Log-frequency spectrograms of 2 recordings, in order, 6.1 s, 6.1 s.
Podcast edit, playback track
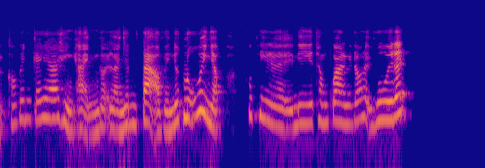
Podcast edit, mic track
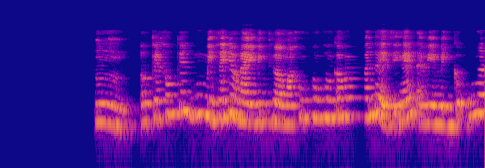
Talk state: user only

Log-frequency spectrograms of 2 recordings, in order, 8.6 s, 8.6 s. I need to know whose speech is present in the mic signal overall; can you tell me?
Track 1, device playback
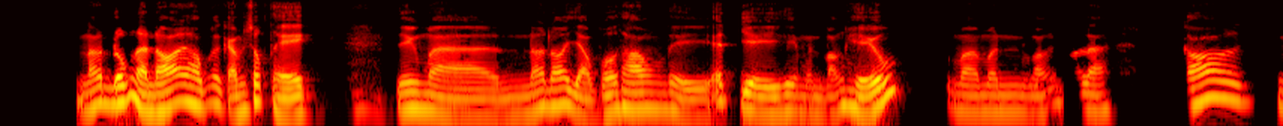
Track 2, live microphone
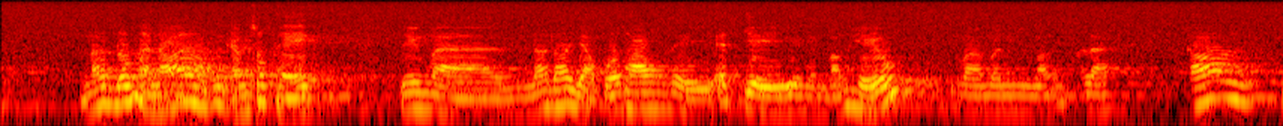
echo only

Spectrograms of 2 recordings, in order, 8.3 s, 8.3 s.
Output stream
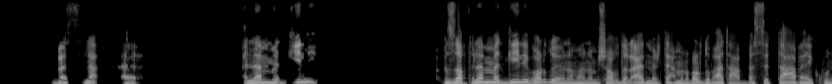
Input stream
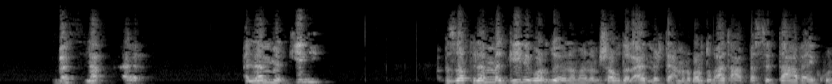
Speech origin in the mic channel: echo only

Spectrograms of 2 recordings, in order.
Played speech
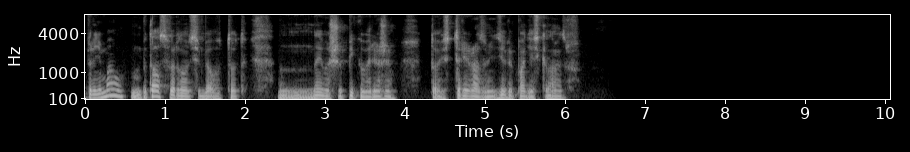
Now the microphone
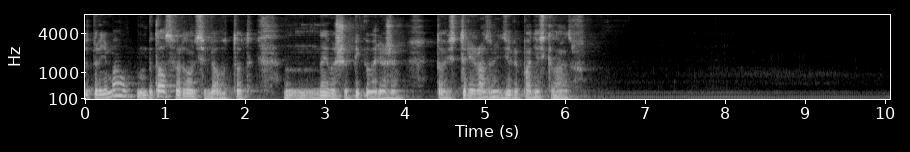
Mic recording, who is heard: echo only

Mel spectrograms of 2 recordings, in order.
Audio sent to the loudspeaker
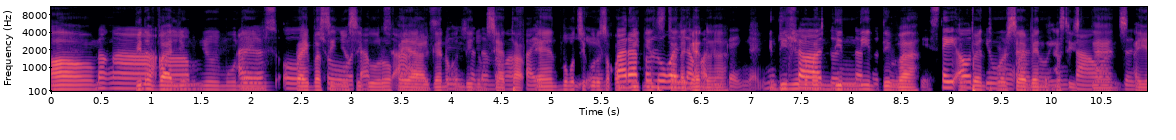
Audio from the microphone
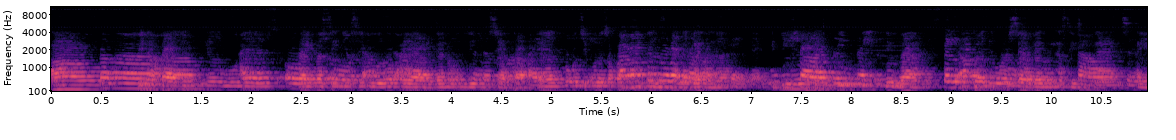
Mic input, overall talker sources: echo only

